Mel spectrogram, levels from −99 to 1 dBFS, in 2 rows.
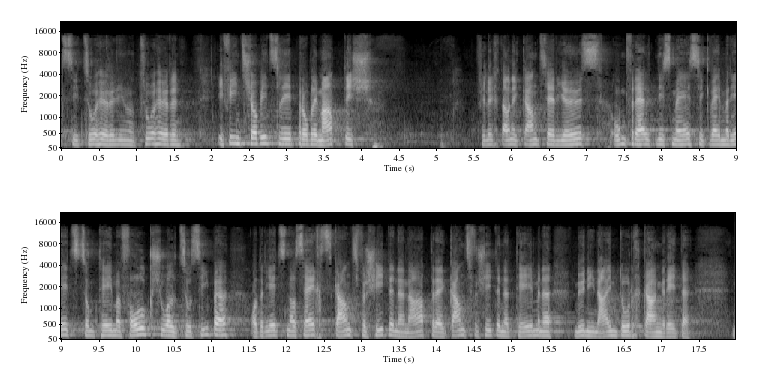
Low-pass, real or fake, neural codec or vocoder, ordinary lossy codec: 14.4 kHz; real; none; none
